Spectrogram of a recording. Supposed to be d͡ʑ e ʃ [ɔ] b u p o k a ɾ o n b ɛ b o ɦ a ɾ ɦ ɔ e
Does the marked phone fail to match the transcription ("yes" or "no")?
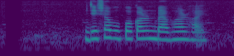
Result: no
